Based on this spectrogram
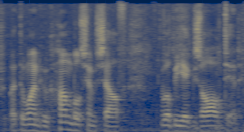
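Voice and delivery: ordinary talk

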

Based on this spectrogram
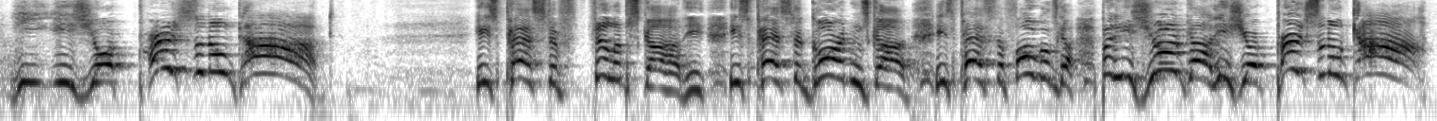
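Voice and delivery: high, loud, ringing pulpit proclamation; full-force preaching. Acted. Pastor to congregation, proclaiming God's power at full force.

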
